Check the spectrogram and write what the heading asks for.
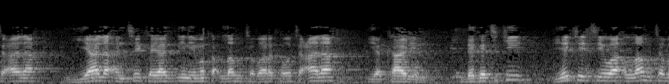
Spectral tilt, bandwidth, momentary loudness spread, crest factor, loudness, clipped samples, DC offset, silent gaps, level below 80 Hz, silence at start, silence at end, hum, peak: -2.5 dB/octave; 6.8 kHz; 12 LU; 18 dB; -21 LUFS; under 0.1%; under 0.1%; none; -50 dBFS; 0 s; 0 s; none; -4 dBFS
